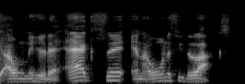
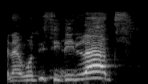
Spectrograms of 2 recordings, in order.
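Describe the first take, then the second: First: Said in the usual way. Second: Hammed-up Louisiana accent, rising high; playful mock accent. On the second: Repeats it, playing up the accent.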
